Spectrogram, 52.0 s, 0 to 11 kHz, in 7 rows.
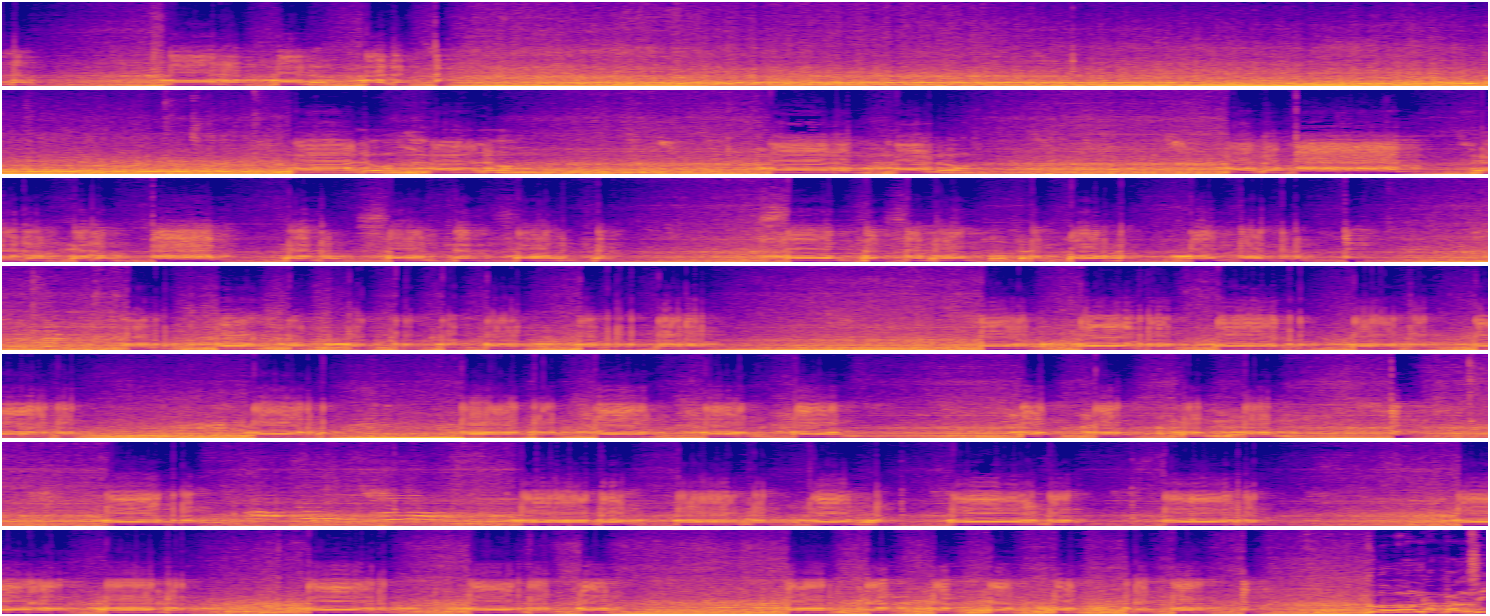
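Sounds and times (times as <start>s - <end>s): distorted speech over radio: 0.0s - 2.5s, 8.7s - 52.0s.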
